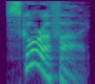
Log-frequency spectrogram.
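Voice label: "scorify", British English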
